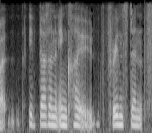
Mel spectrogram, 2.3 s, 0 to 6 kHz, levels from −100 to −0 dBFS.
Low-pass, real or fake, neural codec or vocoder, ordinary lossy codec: 5.4 kHz; fake; codec, 16 kHz in and 24 kHz out, 0.6 kbps, FocalCodec, streaming, 2048 codes; AAC, 32 kbps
